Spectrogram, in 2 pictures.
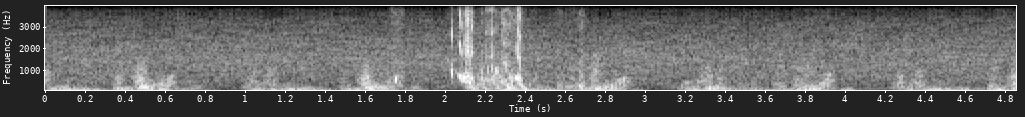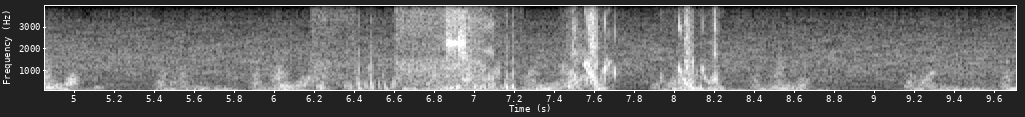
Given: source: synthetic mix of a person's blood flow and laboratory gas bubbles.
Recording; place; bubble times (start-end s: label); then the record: Doppler ultrasound of blood flow; precordium
1.72-1.79 s: bubbles
2.00-2.46 s: bubbles
2.55-2.72 s: bubbles
6.17-7.23 s: bubbles
7.41-7.73 s: bubbles
7.89-8.26 s: bubbles
From the record:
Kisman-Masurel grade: 223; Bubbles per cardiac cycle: several, 3 to 8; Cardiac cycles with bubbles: 10 to 50%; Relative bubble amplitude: loud (0.450 to 0.775); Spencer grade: 2 (many but less than half of the cardiac periods contain bubble signals, singularly or in groups); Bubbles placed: only in the low amplitude regions of the cardiac cycle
